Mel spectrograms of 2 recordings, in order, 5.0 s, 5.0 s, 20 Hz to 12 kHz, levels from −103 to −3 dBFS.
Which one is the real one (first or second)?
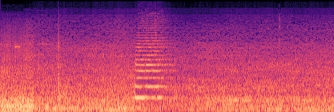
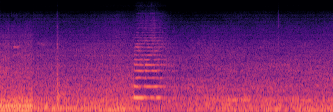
first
